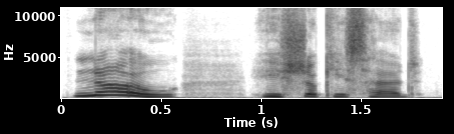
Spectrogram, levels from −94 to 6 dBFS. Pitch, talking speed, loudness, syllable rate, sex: 275 Hz, 155 wpm, -16 LUFS, 3.5 syllables/s, female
